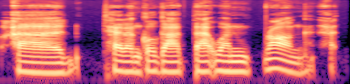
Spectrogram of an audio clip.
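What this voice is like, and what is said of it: Imitates another person, slower speech. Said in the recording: “I will be Kyle in this moment ... I can't do a Kyle impression, I've discovered. I didn't even really try there. I think I just spoke more slowly than I usually do.”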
